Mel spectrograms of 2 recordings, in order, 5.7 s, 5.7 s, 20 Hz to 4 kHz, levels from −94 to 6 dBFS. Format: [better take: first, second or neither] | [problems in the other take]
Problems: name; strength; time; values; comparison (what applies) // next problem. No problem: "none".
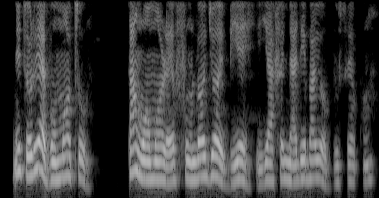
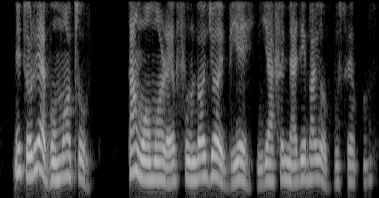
first | noise reduction (neural mask model DeepFilterNet 3)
